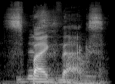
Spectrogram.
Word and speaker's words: Spikevax: Spike Vax.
